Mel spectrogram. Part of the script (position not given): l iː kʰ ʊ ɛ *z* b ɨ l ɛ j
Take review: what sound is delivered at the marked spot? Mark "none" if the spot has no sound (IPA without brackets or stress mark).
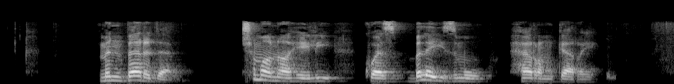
z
